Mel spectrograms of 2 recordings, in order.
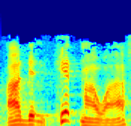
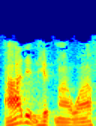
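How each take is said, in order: First: The stress is on the word hit. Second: The stress is on the word I.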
